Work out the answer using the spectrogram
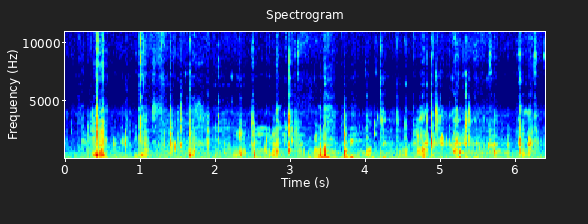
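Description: Close-up eating of sour fruit: irregular short wet crunches, bites and lip smacks.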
